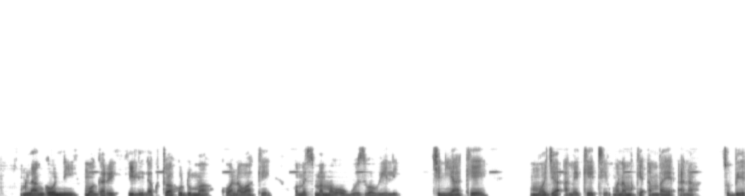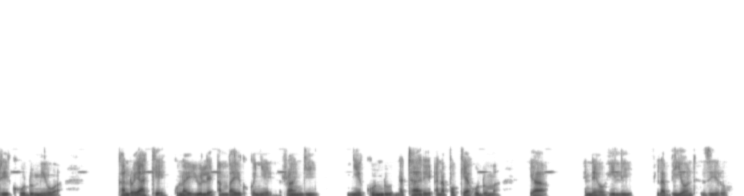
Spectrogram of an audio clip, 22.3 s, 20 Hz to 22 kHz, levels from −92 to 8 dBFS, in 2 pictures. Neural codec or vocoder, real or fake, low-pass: none; real; 5.4 kHz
